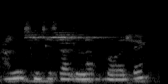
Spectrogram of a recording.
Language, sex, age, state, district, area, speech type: Odia, female, 18-30, Odisha, Rayagada, rural, spontaneous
